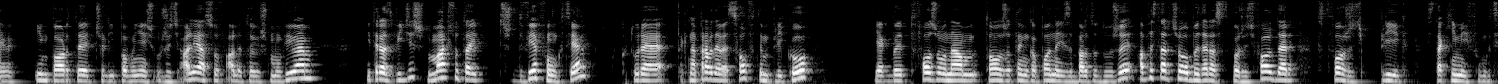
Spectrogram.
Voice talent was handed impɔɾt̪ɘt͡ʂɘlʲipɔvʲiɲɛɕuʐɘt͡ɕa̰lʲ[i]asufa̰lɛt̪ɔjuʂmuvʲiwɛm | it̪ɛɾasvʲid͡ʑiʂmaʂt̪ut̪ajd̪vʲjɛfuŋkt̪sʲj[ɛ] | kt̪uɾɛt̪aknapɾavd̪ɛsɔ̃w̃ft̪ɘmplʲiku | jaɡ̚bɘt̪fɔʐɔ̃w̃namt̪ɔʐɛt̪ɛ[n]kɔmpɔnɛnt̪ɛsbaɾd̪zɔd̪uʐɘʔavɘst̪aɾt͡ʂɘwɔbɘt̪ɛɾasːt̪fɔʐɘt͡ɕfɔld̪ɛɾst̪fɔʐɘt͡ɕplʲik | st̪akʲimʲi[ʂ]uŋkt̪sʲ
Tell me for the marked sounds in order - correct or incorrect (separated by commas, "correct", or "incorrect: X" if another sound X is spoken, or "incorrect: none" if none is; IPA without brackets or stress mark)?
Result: incorrect: j, correct, correct, incorrect: f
